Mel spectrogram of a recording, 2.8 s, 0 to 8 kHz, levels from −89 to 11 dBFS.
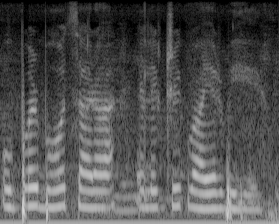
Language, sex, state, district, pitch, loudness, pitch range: Hindi, female, Arunachal Pradesh, Papum Pare, 225 Hz, -19 LUFS, 210-235 Hz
